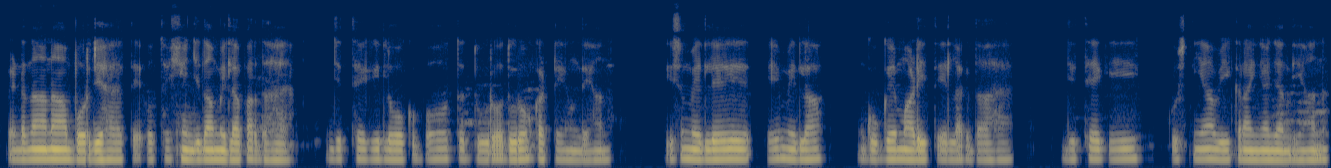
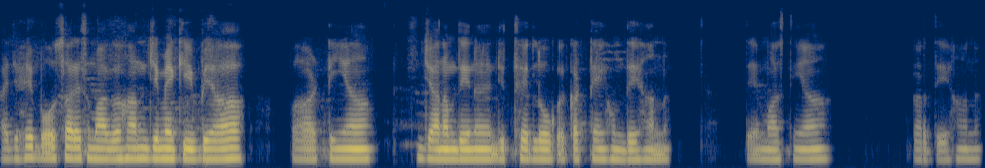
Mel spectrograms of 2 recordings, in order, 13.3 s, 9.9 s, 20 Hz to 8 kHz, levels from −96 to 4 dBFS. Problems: background sounds at intervals, continuous background conversations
